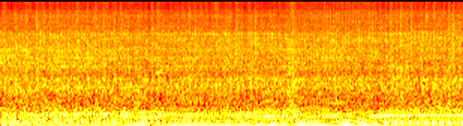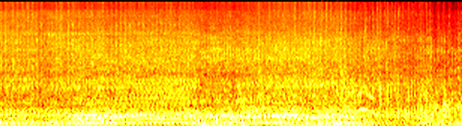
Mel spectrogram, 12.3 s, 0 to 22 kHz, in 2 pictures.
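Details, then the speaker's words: Cross kart with a 1982 Honda CB750 DOHC 750cc engine, rebuilt top end, freshly fitted, on a used set of plugs. Deep uneven low-speed lope with stumbling beats; misfiring at low rpm, suspected spark plug fouling. "i'd say it has some kind of uh like spark plugs fouling or something yeah uh we had problems with the spark plugs before"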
